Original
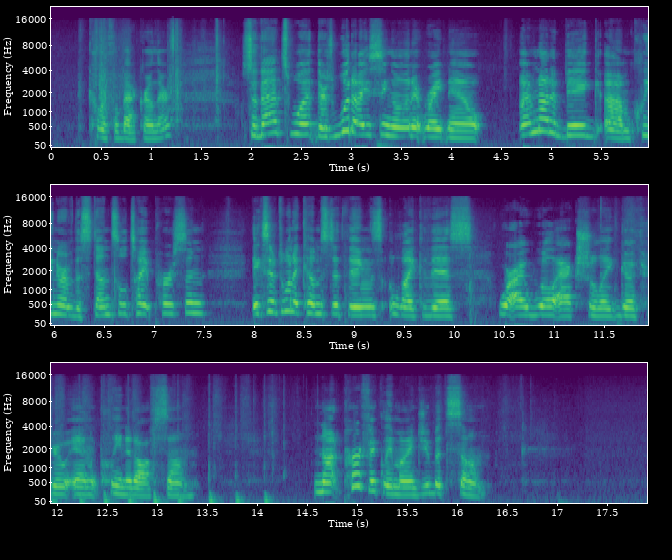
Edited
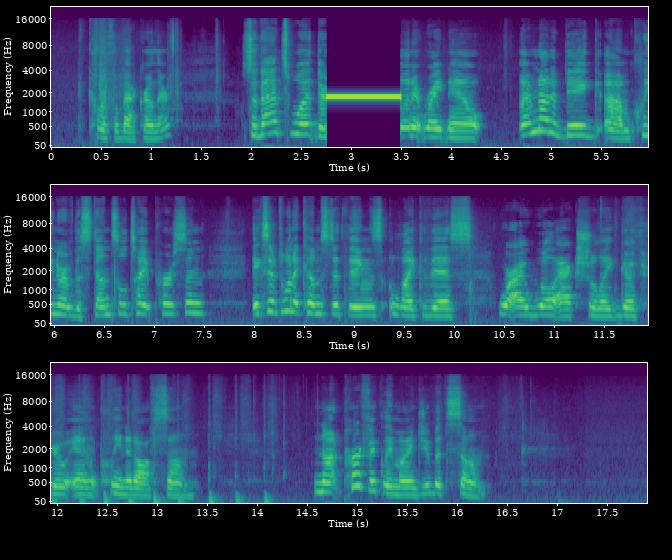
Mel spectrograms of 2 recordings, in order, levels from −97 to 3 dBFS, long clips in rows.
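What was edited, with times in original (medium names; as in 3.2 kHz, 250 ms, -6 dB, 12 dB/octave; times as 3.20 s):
1.06–2.03 s: dip -11 dB, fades 0.21 s
2.75–3.50 s: bleep 1.75 kHz -8.5 dBFS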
